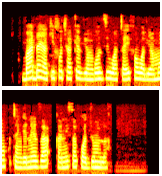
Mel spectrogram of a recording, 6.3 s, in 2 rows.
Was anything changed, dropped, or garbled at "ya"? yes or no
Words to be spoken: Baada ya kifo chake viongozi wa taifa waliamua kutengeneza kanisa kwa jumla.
no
